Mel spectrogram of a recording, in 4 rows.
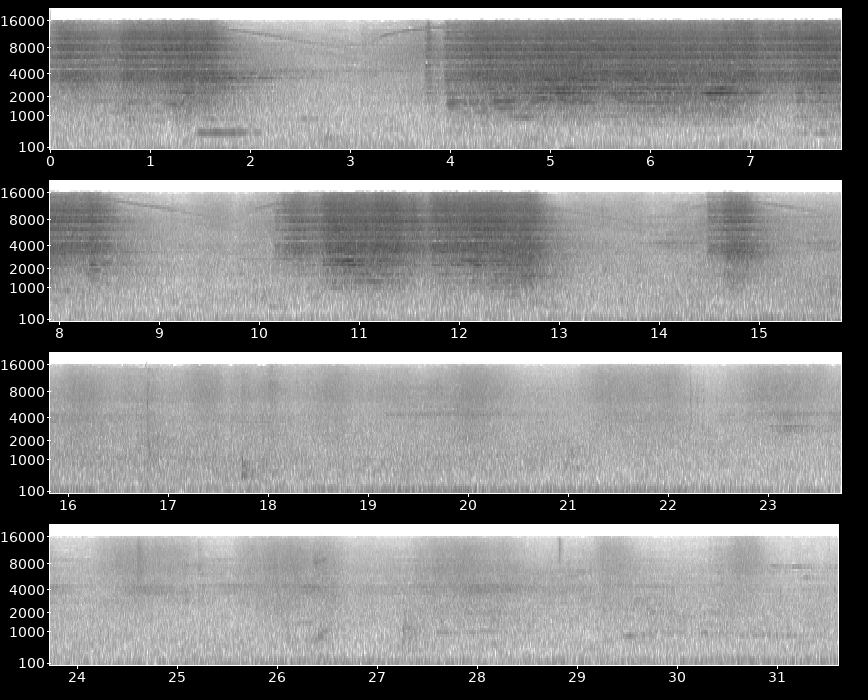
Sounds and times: construction work 0.0 - 30.7

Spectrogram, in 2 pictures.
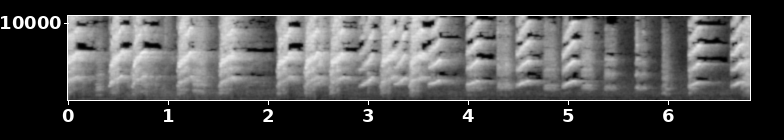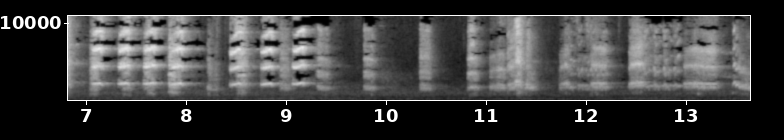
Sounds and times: Rainbow Lorikeet Parrots chirping happily 0.0 - 13.6

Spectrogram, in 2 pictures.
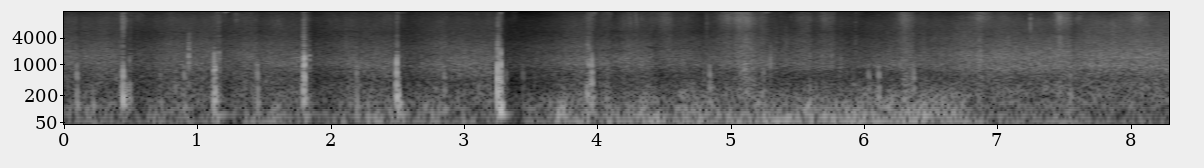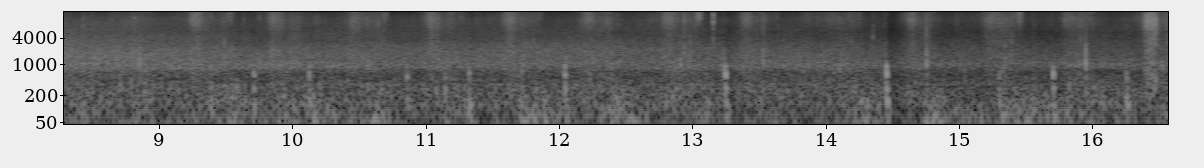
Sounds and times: walking 0.0 - 16.5
waves 5.1 - 16.5

